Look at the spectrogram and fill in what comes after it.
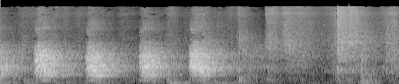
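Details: Rottweiler puppies in guard training bark in four evenly spaced loud barks, followed by weaker, more distant barking toward the end.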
